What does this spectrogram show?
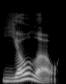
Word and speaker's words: YOLO: We just say it like a word, YOLO.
